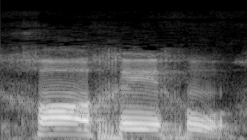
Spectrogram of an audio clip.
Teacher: kha ni makhrajnya di hujung kerongkong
